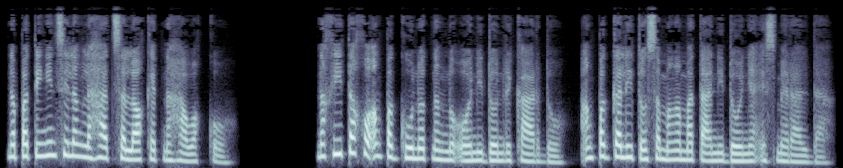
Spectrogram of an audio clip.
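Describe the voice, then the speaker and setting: A woman's voice: mid-range voice, animated, a little fast, a little mellow, no room sound, clean studio sound. A woman reading a dramatic romance story as a scripted narration.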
